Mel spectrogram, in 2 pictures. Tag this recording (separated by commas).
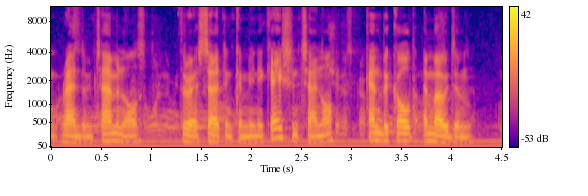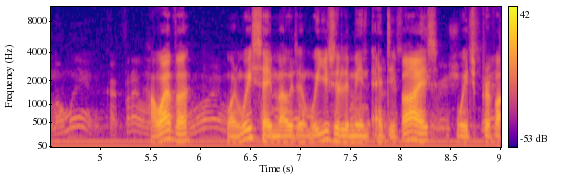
Speech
